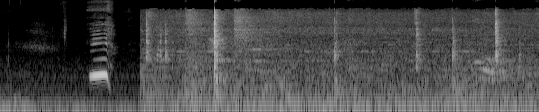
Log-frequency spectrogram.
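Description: Low road rumble inside a car, with one short, loud hummed vocal sound about a second and a half in. After two seconds this gives way to gym room noise with several sharp knocks, weight plates on a plate-loaded hip-thrust machine knocking during reps.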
